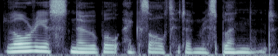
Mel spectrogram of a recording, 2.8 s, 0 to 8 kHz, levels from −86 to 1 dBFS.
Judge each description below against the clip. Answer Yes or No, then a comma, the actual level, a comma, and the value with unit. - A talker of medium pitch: Yes, medium, 150 Hz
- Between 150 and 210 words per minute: No, slow, 110 wpm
